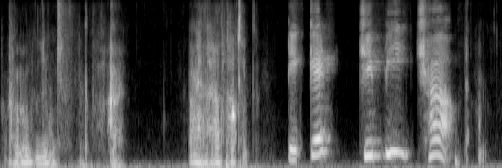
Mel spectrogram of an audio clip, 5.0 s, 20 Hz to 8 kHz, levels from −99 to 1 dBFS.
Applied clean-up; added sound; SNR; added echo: neural diffusion model UNIVERSE++.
